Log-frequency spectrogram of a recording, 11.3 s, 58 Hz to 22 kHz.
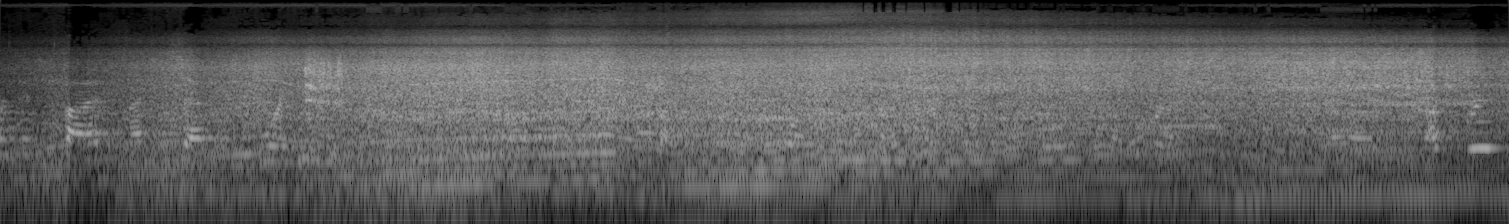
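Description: A 1968 Dodge Charger RT and a 1970 Buick GS455 drag race, engines roaring in a loud sustained wash of revving noise at the strip, with faint voices underneath.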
